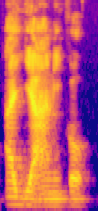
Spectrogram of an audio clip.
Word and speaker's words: Aglianico: So this wine can only be made from Aglianico grapes. As you can see, I'm pronouncing this name. I say Aglianico because in Italian the combination of the two letters G and L we pronounce Y.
